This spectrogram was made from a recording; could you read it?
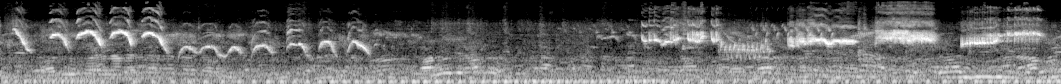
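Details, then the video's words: Iranian lark, called Mashhadi: a run of about a dozen arched, whistled notes repeated rapidly, then harsher buzzy and chattering phrases, over a steady low hum and faint voices. "Jal Birds Iranians Lark Sounds | صدای طرقه، مشهدي مست"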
